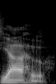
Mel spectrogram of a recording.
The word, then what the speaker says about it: Yahu: And what we find is at the end of a name, it's always Yahu. Right. Now that contrasts when the Yud He Vav is at the beginning of a name, and it's not Yahu. At the beginning of a name, it's Yeho. So we have the same exact name, Netanyahu.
